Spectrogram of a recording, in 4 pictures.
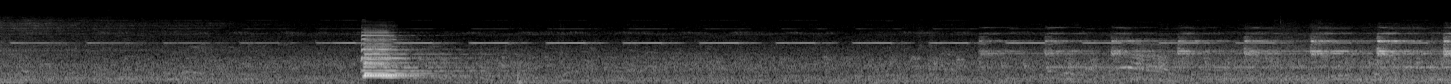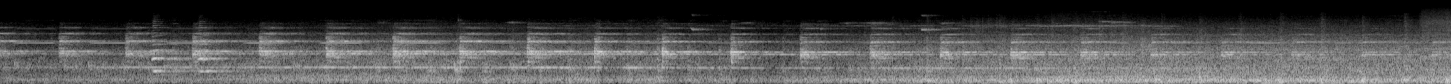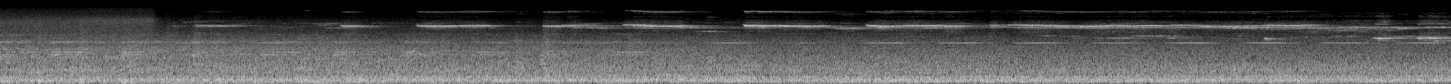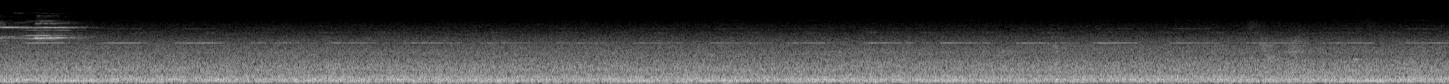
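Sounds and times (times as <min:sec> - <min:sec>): train cars rumbling: 0:00.0 - 0:58.0
wheel squeal: 0:28.8 - 0:31.5, 0:32.2 - 0:44.8.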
